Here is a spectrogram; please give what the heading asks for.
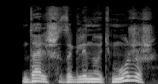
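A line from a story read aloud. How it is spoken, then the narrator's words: Plain. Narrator (Russian): спросил он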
